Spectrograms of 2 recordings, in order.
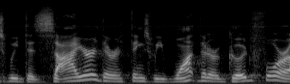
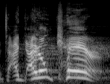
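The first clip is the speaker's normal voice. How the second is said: loud, higher defensive retort; loud and higher, brushing it off; angry denial; 7 semitones higher, 15 dB louder than usual. Retold or imitated. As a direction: bark it out like you mean it. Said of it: "And I'm like".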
